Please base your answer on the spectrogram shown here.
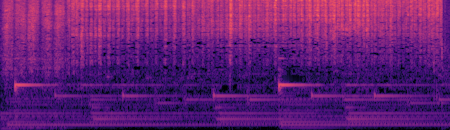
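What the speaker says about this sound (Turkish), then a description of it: "Bir parça zımpara kullanarak da parçanın uç kısmını güzel bir şekilde yuvarlattım." Fine, rapid scratchy rubbing of sandpaper rounding the tip of a small brass rod, faint and continuous beneath steady background music.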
